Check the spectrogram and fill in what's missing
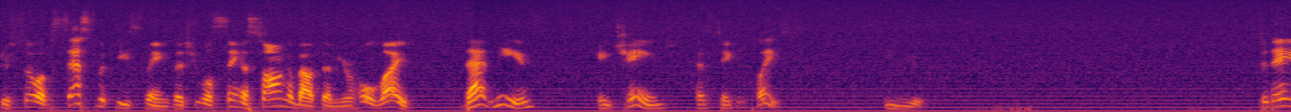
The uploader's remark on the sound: Bare with us as we struggle with a few tech issues. If you hear the mic fading in and out, know that we are aware of it and trying to fix it before next week!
